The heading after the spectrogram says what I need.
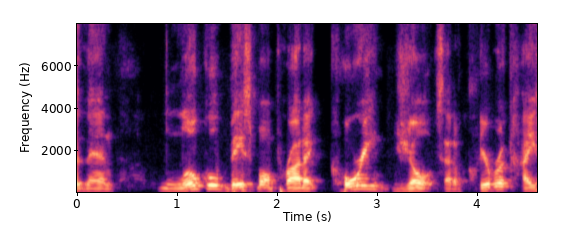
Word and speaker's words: Julks: It's spelled like it sounds, Julks.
